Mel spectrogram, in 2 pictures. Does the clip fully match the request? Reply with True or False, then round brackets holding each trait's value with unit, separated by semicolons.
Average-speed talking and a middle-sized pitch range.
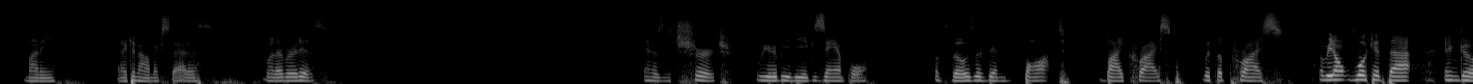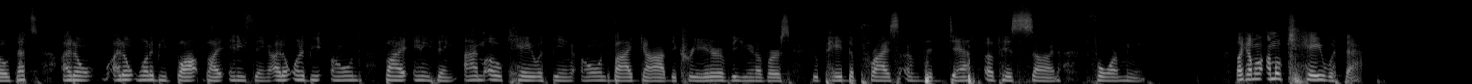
True (170 wpm; 3.1 semitones)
